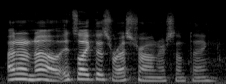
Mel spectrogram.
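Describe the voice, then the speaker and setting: Bright-voiced young woman streamer. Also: mid-range voice. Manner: teasing, protesting, quick to laugh. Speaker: streamer host. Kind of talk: casual stream chat. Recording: faint music in background.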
